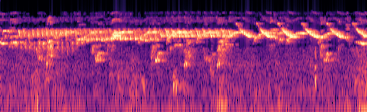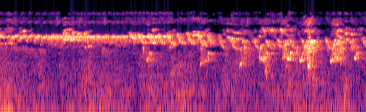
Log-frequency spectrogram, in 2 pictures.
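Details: Canary, listed among Spanish Timbrado, Malinois and Portuguese Harlequin breeds, singing a long continuous high trill with rapid rolling repeated notes, shifting into quick tinkling phrases, dense and unbroken with faint clicks in the background.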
